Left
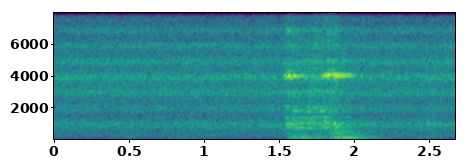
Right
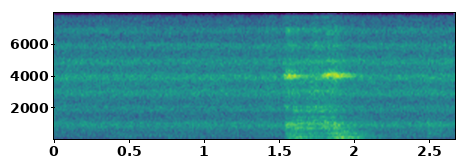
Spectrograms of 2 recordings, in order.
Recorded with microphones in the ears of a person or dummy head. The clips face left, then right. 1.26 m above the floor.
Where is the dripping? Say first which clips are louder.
Right 2 dB; 15° right (ahead or behind), 4 m.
